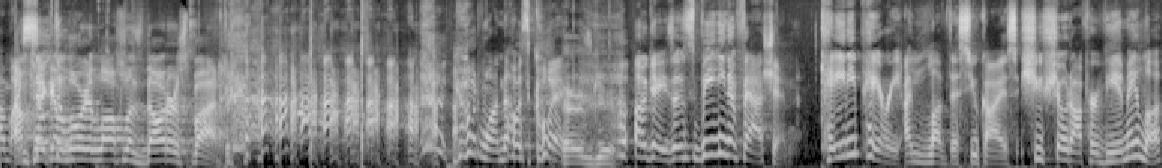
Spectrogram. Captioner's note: laughter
